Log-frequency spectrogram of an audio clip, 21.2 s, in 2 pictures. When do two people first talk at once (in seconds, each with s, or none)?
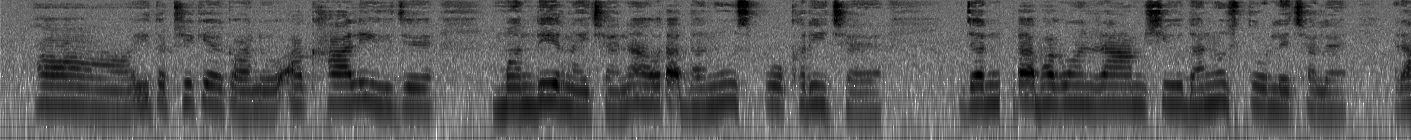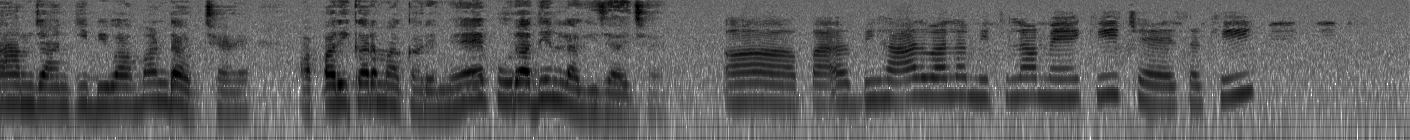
none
